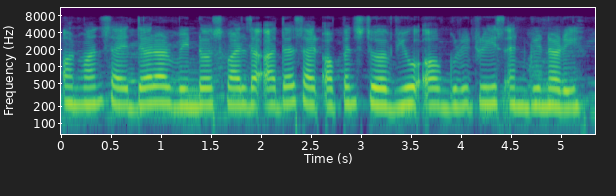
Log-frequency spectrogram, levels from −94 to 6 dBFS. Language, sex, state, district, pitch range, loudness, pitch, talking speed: English, female, Assam, Kamrup Metropolitan, 205-220 Hz, -14 LUFS, 215 Hz, 180 wpm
